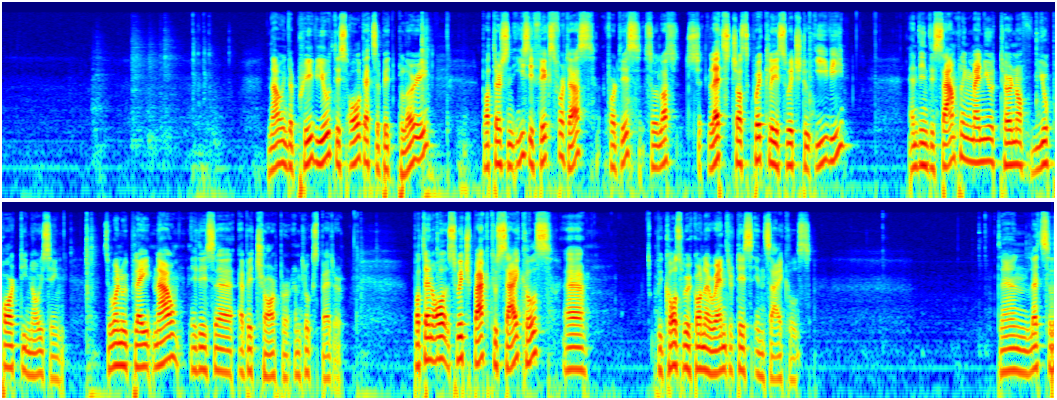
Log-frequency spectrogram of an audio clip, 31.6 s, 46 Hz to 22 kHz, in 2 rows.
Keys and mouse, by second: 3.0 a, 3.1 a, 6.4 space, 9.3-12.2 drag, 15.5 click, 17.0 space, 21.3 space, 22.3-23.7 drag, 26.2-29.0 middle drag, 30.5 click.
